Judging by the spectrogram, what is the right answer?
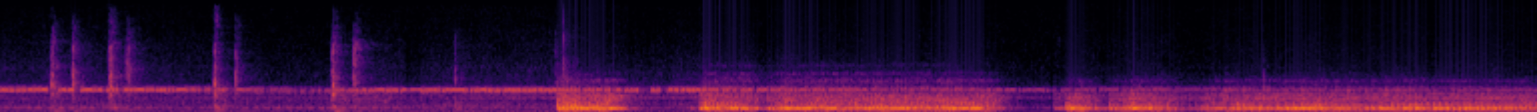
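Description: Computer-synthesized reconstruction of the moa's call played back through a speaker. A few light clicks come first; about two seconds in the call starts, a buzzy, hoarse sound on one steady low pitch, in several long pulses.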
